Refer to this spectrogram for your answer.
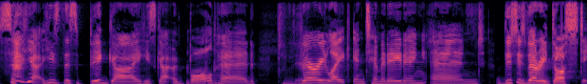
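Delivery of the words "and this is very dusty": loud, put-on Russian accent. Speaker imitates the big guy they're describing, in a Russian accent. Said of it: "just do your Russian accent when you imitate him".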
